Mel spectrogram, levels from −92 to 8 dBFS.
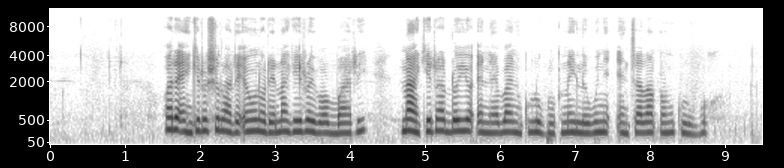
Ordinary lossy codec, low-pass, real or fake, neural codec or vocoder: none; 9.9 kHz; real; none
